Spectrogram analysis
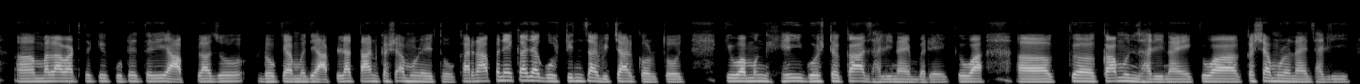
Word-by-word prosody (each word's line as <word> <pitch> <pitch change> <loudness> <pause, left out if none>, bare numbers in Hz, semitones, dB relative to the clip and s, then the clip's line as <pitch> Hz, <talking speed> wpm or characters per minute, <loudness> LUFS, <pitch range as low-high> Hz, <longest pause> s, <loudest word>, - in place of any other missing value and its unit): अ, 135 0 +1
मला 145 +1 +4
वाटतं 145 0 0
की 150 - -3
कुठेतरी 140 +1 -3
आपला 135 +2 +2
जो 140 0 0 0.3
डोक्यामध्ये 135 +1 0
आपला 135 +4 +2
ताण 140 0 +2
कशामुळे 140 -1 -1
येतो? 125 -1 -5
कारण 140 0 0
आपण 155 +5 +1
एखाद्या 180 0 +3
गोष्टींचा 155 +2 0
विचार 140 +2 +1
करतो 125 -1 -3 0.4
किंवा 150 0 +4
मग 150 0 -1 0.2
ही 155 +1 0
गोष्ट 145 +1 0
का 150 0 +5
झाली 125 -1 -5
नाही 125 -1 0
बरे 120 0 -4
किंवा 135 0 +3 0.4
अ, 130 - +2 0.5
क 145 -2 +4
काहून 155 0 +2
झाली 125 -1 -1
नाही 125 0 0
किंवा 135 -1 +4
कशामुळे 145 -1 +1
नाही 130 -1 -1
झाली, 125 +1 -6
140 Hz, 160 wpm, -23 LUFS, 125-150 Hz, 0.5 s, का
